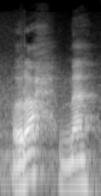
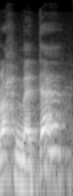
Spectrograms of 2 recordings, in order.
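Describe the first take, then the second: First: The word ends with a soft h sound. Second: The word ends with the syllable ta. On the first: The speaker calls it right. "Jadi kita membacanya dengan rahmah, bukan rahmata" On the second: The speaker calls it wrong. "adakah kita baca dengan rahmata?"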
